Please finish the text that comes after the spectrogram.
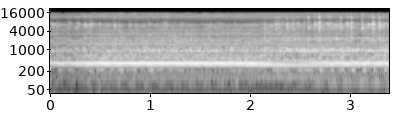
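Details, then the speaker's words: Air compressor after blown head gasket replaced with a homemade gasket: smooth, constant mid-pitched hum with no leak hiss or knocking as it pumps up to pressure and shuts off normally. "see if it turns itself off after it gets up to pressure i'm going to call that a success because it would basically just keep running essentially gets gets um"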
